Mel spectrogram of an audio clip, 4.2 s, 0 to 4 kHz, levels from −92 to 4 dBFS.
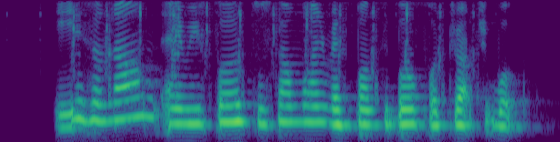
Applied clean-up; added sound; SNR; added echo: neural mask model DeepFilterNet 3.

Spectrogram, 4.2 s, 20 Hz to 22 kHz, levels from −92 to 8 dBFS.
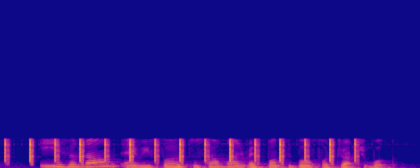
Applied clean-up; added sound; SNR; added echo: none; Clock; -5 dB; reverberation time 0.5 s.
